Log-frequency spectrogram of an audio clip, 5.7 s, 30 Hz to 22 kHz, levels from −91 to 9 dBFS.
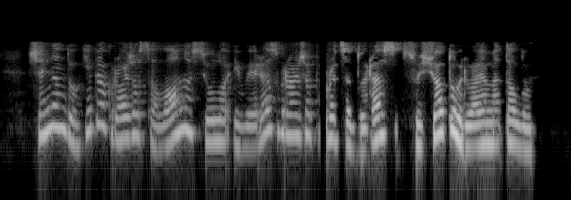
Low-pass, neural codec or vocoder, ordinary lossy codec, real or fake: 5.4 kHz; autoencoder, 48 kHz, 128 numbers a frame, DAC-VAE, trained on Japanese speech; MP3, 48 kbps; fake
